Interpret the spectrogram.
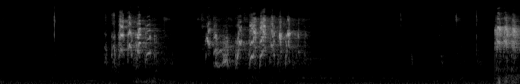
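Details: Budgerigar giving harsh, scratchy squawks when touched or grabbed against its will, from pain or fear: two grating bursts of about a second each, then a third starting abruptly at the end, with quiet between.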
